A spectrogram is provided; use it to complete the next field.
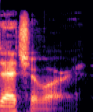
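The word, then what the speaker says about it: Echevarria: i'm not going to get the last name i'm not good with names etchevaria echevaria it's not eck it's it's echeveri we're good i think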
